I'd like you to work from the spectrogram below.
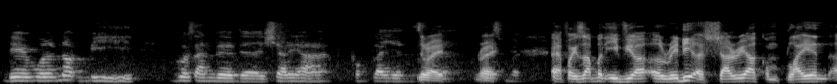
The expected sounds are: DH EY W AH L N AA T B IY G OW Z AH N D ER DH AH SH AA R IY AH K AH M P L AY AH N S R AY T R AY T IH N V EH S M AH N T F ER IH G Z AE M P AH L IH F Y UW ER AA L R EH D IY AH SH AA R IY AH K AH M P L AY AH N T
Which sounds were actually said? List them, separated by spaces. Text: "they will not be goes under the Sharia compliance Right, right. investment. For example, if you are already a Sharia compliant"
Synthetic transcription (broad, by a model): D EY W AH L N AA T B IY G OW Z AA N D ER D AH SH AA R IY AH K AH M P L AY AH N S R AY T R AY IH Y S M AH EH F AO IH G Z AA M P AH L IH F Y UW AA AA L R EH D IY AH SH AA R IY AH K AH M P L AY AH N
